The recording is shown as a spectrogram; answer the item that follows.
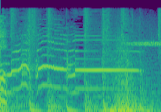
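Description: A rooster crowing sound effect: one crow that rises in pitch and then holds a long steady final note, over upbeat background music.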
